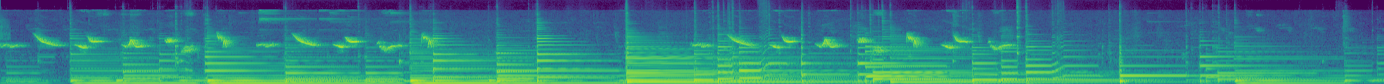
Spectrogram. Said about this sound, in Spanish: los sonidos de las, de, las aves, el chonte, que es mi ave favorita, eh, el, canto del chonte.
